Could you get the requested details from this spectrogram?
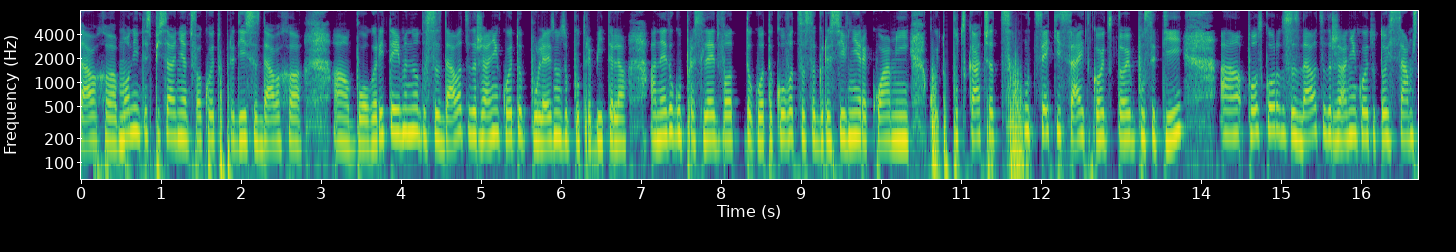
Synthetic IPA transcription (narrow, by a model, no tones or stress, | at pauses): avəxəmɔd̪nit̪ɛspisaniət̪ovakoɛt̪ʊ̥pɾɛd̪isəzd̪avəxə | blˠɔɡəɾit̪ɛimɛnːod̪ɐsɐzd̪avət̪səd̪əɾʒaniɛkoɛt̪ʊɛpolɛznozɐpot̪ɾɛbit̪ɛlʲəɐnɛd̪ɐɡopɾɛslɛd̪vət̪̚d̪ɐɡoɐt̪ɐkuvət̪sɐsɐɡɾɛsivniɾɛklˠamikoit̪ʊ̥pot̪skat͡ʃət̪ot̪fsɛkisajt̪kɔjt̪o̥t̪ɔjposɛt̪i | pɔskɔɾʊd̪ɐsɐzd̪avət̪səd̪əɾʒanʲiɛkoɛt̪ʊt̪ɔjsamʃ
